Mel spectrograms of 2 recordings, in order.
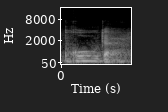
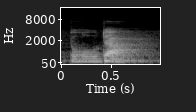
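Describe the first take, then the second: First: The stress is on the first syllable. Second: The stress is on the second syllable. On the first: The speaker calls it right. "Tapi Bruder" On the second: The speaker calls it wrong. "bukan Bruder"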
